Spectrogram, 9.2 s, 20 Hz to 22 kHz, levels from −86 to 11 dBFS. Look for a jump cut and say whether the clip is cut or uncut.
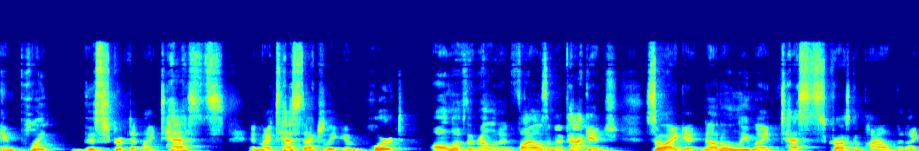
uncut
